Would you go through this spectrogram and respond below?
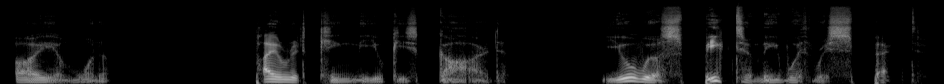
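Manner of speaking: menacing snarling growl. A pirate guard sizes up the crew and speaks, snarling. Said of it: "he kind of snarls a bit and says".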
